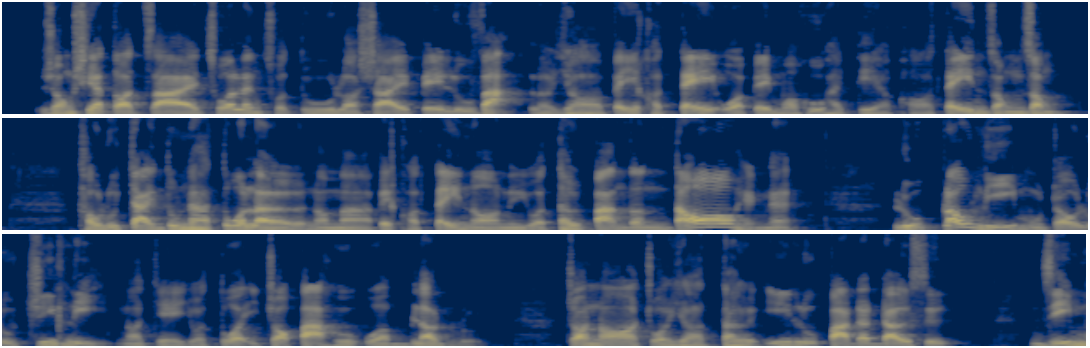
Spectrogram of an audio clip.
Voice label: Spring Shade Hmong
